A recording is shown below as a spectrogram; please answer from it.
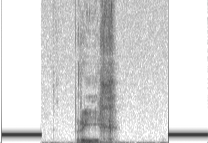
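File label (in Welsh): "brych", Welsh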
